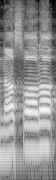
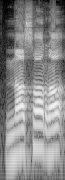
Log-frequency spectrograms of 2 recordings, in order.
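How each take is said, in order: The two takes are said the same way.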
